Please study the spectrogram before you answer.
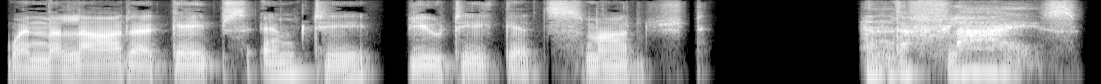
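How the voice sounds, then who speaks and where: A solemn, starving young girl voiced by a male audiobook narrator recites in a raised, dreamy voice. The delivery is slow and incantatory, like verse from a bleak fantasy story. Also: on the low side, pushed and bright, voice pushed up, full character voice. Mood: sad, hushed.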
